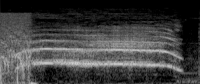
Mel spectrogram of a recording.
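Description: One long, high cry, held steady for over a second and then falling in pitch as it stops.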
